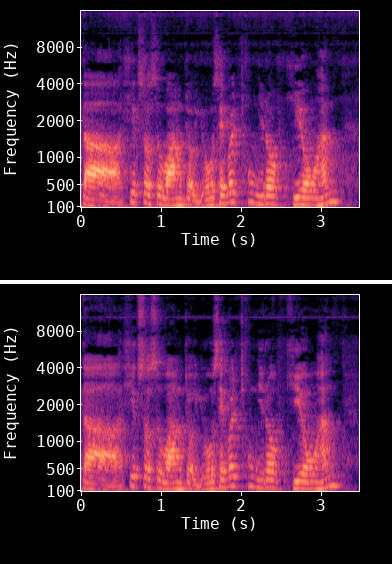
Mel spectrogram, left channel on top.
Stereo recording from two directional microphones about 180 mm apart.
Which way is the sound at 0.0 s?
15° left (ahead or behind).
